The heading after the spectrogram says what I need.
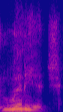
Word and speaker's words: lineage: You actually have to pronounce the E for this one.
